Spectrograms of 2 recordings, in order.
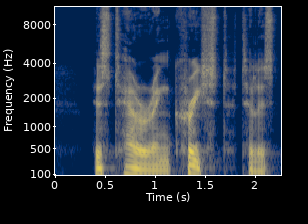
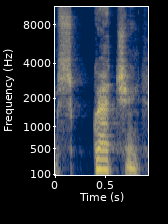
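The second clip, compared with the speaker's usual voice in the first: scratching said higher and tighter, fear rising; frightened, pitched higher; 8 semitones higher than usual. A narrator's reading. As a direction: echo the word scratching in a higher, more alarmed voice. Listens in terror.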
